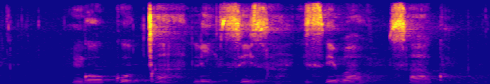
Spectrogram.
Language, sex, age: South Ndebele, male, 20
